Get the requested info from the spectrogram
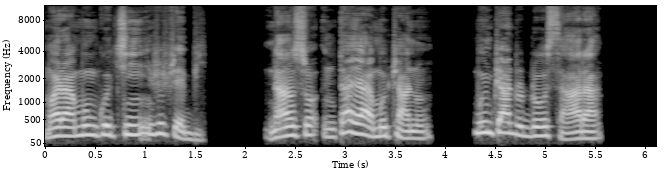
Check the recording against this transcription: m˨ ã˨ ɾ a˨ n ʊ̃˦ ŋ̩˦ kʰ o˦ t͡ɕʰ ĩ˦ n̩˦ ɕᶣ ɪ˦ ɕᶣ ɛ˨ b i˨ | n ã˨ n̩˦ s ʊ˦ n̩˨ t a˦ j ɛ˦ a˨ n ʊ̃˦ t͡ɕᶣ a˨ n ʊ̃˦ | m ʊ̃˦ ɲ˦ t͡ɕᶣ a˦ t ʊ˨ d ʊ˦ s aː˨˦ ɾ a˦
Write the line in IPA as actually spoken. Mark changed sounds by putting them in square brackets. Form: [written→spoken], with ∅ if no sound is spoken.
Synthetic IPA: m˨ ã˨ ɾ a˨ [n→m] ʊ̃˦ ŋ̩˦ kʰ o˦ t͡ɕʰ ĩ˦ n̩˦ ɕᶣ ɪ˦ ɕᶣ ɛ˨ b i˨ | n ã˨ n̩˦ s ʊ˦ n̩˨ t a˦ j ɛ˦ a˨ [n→m] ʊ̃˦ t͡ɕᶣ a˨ n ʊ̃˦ | m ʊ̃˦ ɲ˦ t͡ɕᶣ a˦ [t→d] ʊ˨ d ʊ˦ s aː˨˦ ɾ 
